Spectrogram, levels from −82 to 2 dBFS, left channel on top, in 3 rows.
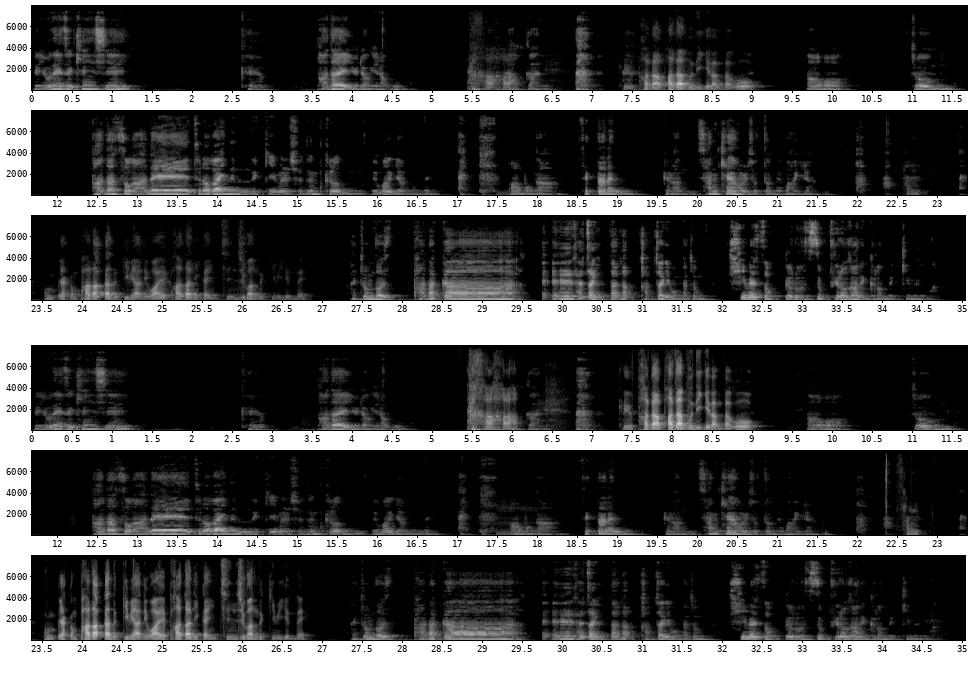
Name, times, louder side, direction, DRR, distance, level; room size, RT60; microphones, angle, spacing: voice 1, 0.0-1.2 2.6-2.9 3.6-4.6 5.9-6.5 6.8-7.0 7.4-7.5 9.7-10.1 11.0-11.5 12.4-16.7 17.0-19.2 19.6-21.5 22.0-22.7 23.3-23.4 27.3-27.9 28.1-31.8 32.1-34.7, left 2 dB, 55° left, 0.6 m, -37 dB
voice 2, 5.4-6.1 6.5-6.6 7.4-9.0 17.5-17.7 22.6-22.8 23.5-26.8, right 6 dB, 85° right, 0.3 m, -32 dB
6.0 x 3.8 x 2.3 m
head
